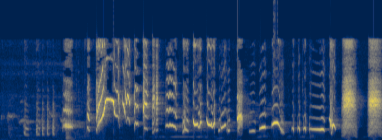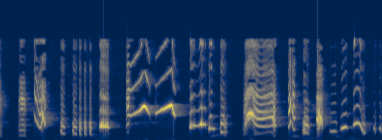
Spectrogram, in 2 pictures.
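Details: Oriental magpie-robin song played to rouse caged magpie-robins into singing: a rich, rapid, nonstop medley of whistles, chirps, harsh squawky notes and buzzy bursts, densely packed and constantly varied.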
